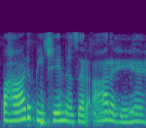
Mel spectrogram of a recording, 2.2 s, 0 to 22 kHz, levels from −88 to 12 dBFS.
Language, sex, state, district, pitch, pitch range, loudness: Hindi, male, Himachal Pradesh, Shimla, 240 Hz, 215-255 Hz, -15 LUFS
